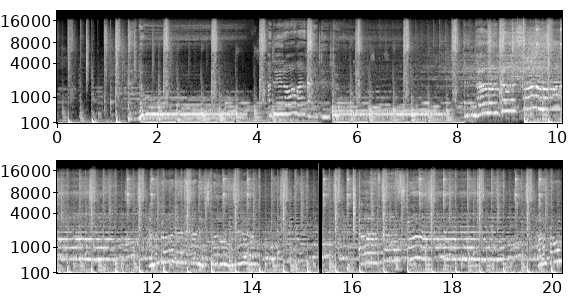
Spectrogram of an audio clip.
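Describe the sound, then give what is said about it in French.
A recorded song, played as the week's music recommendation, plays loudly throughout: dense instrumentation over a heavy bass line and steady beat, with a brief drop in the low end midway before the full arrangement returns. “Je vous propose, ah oui, parce qu'il y a une recommandation musicale aussi, je suis complètement foncé.”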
